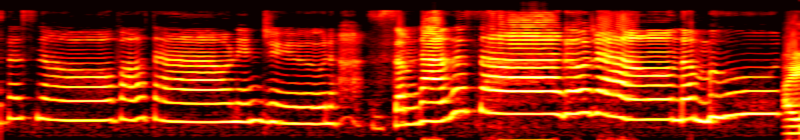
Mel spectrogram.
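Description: A woman singing unaccompanied in a high voice: two long phrases of held notes with a short breath between them.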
